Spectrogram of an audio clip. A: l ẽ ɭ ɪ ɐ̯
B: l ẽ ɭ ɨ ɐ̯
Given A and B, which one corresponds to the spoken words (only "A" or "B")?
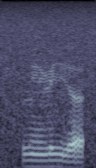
A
